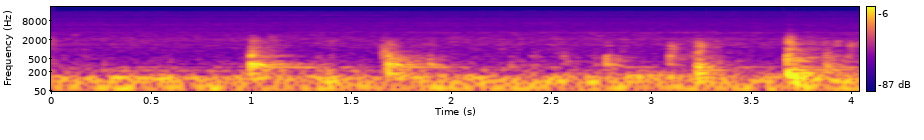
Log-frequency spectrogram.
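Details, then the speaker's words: 1997 tank water heater in a North Dallas house with very hard water: irregular dull knocks, about one a second, in a quiet room; sediment flaking off the tank sides and rolling around, needs servicing; water heater sediment knocking. "that Knockin sound you're hearing is sediment on the interior of the tank if you hear your water heater knock in like this you need to have it serviced our water's very hard and sediment tends to accumulate on the sides of these uh tanks and as they get older starts coming off and rolling around in your tank"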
